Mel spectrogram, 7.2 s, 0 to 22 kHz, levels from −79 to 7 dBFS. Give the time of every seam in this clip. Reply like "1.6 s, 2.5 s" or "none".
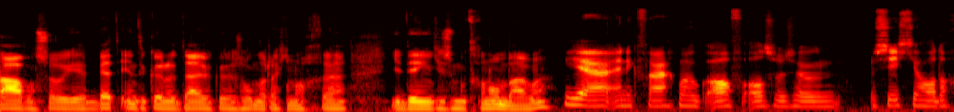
2.1 s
